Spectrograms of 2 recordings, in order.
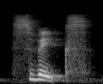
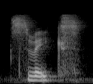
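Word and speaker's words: sveiks: is plural or singular if we say hi to a boy or a man we get the word svakes swakes if there is a girl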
